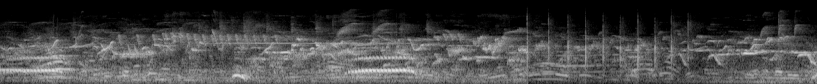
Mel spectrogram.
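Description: White-rumped shama (murai batu) singing a fast, varied song of whistled glides, a rapid trill and sharp notes, with people talking in the background.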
